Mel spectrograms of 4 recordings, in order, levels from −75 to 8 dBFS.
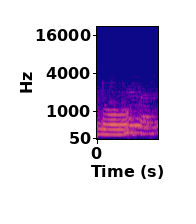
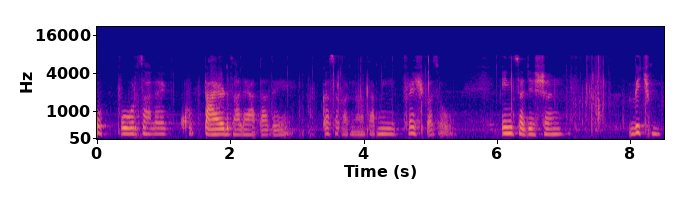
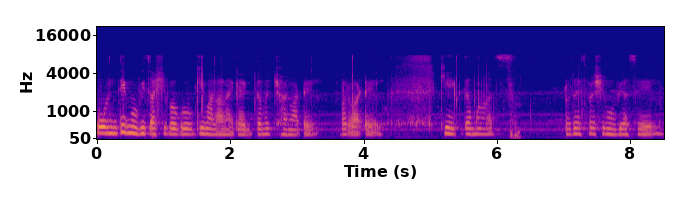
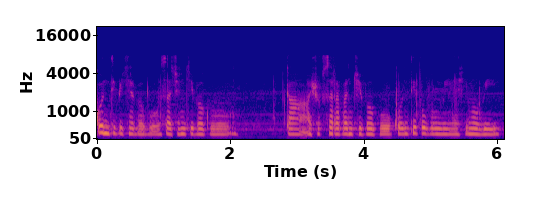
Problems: none marked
